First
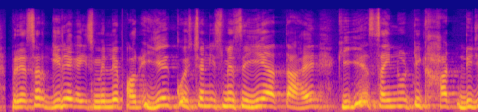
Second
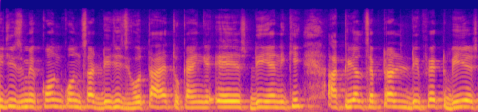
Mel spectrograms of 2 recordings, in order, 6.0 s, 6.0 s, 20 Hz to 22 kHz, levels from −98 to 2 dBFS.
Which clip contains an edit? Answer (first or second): first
